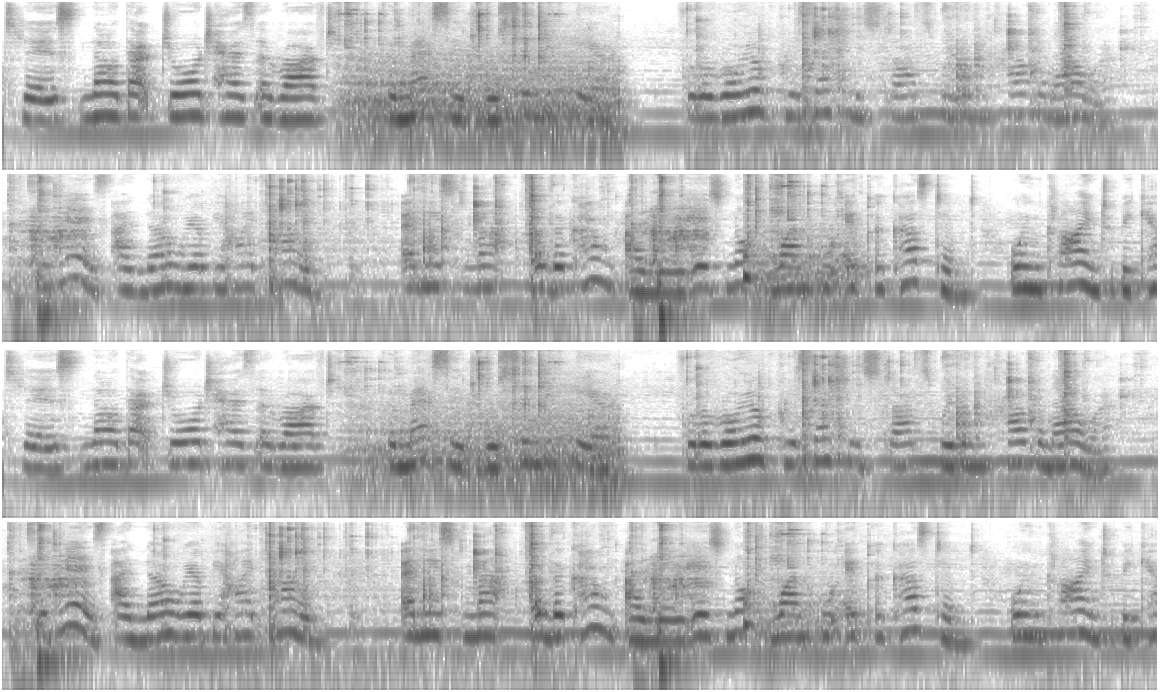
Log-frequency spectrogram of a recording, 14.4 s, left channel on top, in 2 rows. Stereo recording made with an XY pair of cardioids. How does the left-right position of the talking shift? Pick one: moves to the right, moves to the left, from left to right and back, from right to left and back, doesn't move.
from left to right and back.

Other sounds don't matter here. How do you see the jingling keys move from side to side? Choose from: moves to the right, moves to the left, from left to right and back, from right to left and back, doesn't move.
from left to right and back.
